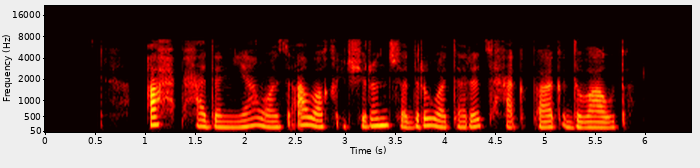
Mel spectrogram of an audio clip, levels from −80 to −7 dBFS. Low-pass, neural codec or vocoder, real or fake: 7.2 kHz; none; real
